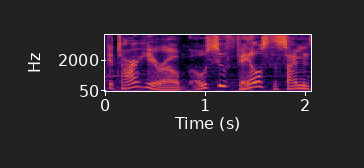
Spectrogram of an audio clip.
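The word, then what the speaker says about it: osu!: is about irrelevant similarly OSU which by the way apparently is pronounced OS but I don't get that how can you be silent anyway OSU is a game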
